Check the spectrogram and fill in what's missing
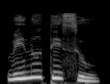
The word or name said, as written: ವಿನೋದಿಸು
